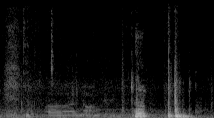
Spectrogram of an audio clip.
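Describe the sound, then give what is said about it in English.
A studio door is handled: a soft knock, a brief creaky groan, then two heavier bumps and thuds as it swings shut and latches, moderately loud. “I think I'll open the studio door, but I think I'll close it.”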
